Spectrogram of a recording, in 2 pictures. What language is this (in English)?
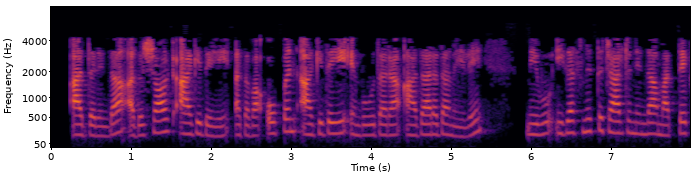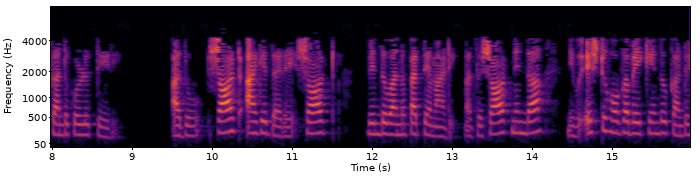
Kannada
